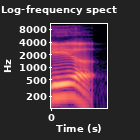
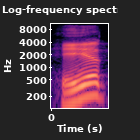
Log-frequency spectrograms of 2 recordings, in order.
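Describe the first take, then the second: First: The word starts with a vowel sound. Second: The word starts with an h sound. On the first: The speaker calls it right. "इसको बोला जाता है एयर" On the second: The speaker calls it wrong. "हेयर गलत हो जाएगा"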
